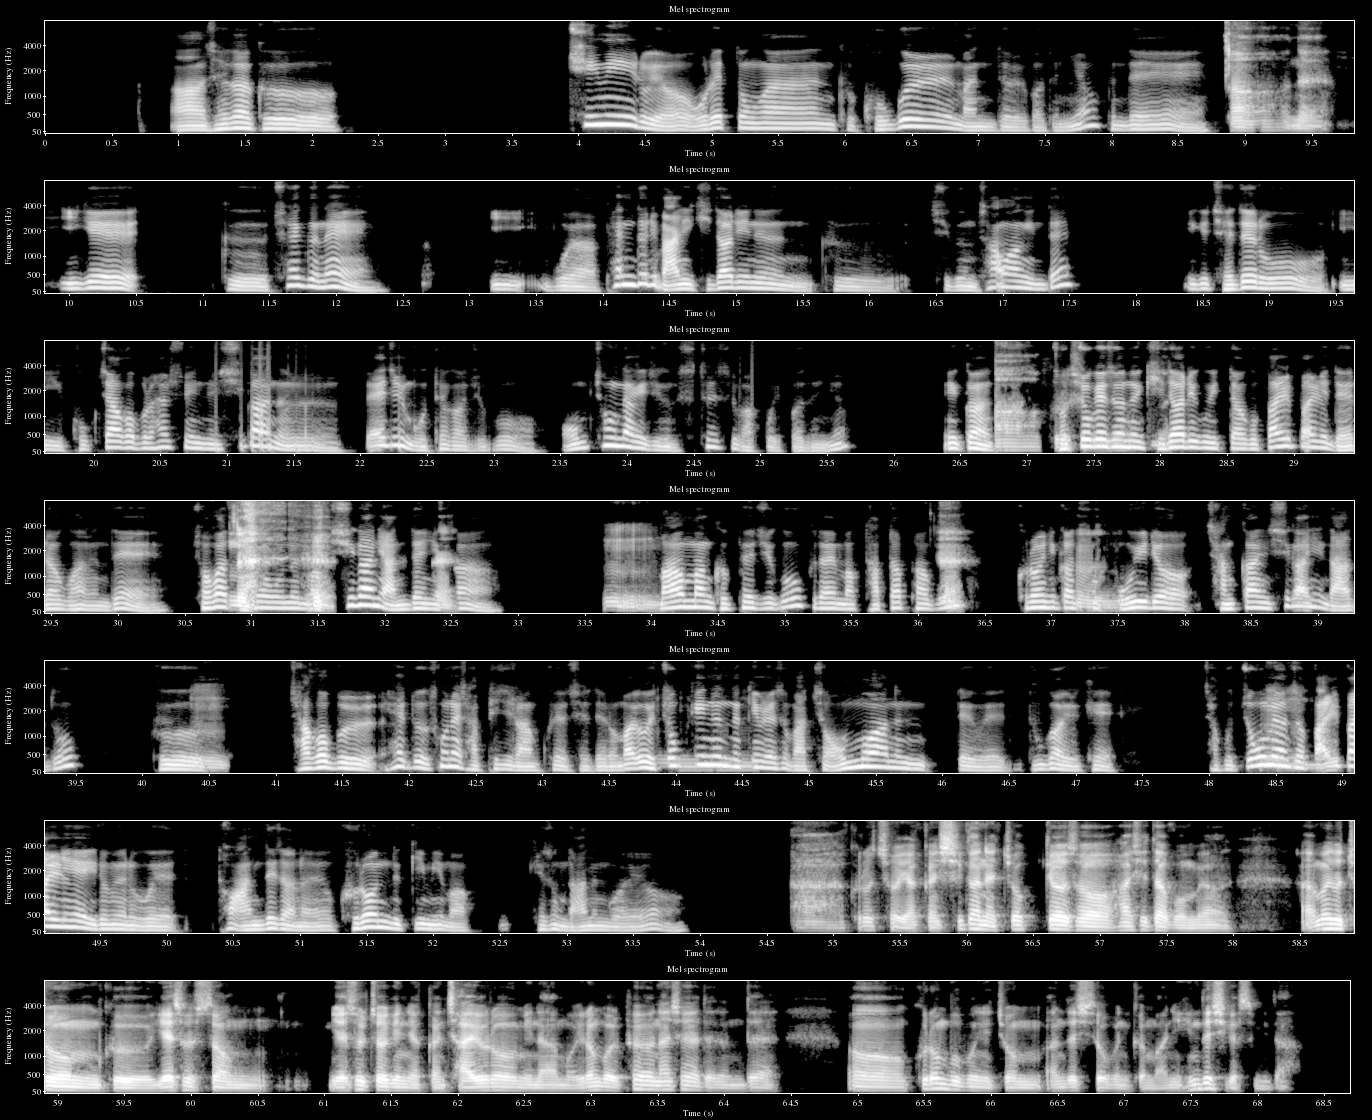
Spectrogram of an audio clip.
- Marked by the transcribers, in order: tapping; other background noise; laughing while speaking: "네"; laugh
- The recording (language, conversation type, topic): Korean, advice, 매주 정해진 창작 시간을 어떻게 확보할 수 있을까요?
